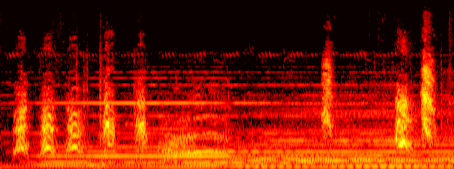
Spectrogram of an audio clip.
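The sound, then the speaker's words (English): A dog barks at a cat from a floating rowboat: a quick series of short, sharp barks, a pause, then a few more barks over a steady, sustained tonal background. “Dog barks at Cat and turns back to the boat.”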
